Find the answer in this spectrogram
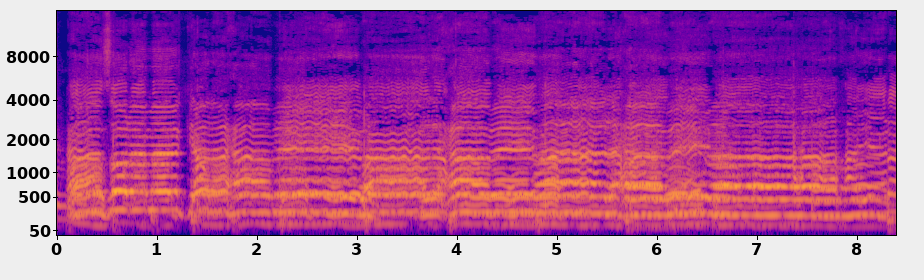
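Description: Men chanting unaccompanied Arabic devotional praise of God and the Prophet Muhammad, with long, drawn-out, wavering notes and no instruments.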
